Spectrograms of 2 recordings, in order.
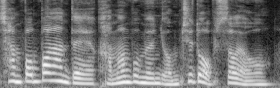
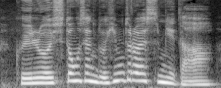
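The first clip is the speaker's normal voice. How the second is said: plain reading voice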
